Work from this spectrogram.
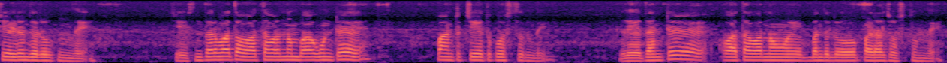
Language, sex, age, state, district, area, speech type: Telugu, male, 18-30, Andhra Pradesh, Visakhapatnam, rural, spontaneous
